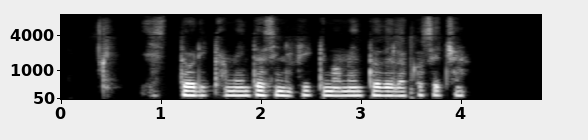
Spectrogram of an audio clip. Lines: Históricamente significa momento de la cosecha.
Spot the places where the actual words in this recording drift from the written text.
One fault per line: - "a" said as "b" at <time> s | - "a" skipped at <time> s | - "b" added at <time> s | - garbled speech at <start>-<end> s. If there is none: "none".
none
